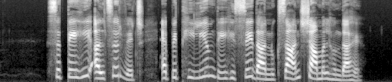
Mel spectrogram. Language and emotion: Punjabi, neutral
